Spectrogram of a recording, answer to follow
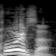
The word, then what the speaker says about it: Forza: that game is fire pure fire is it forza or forza it's forza ford's actually yeah what is it there's no t in it but you gotta pronounce it like you're like you're italian yeah oh yes but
